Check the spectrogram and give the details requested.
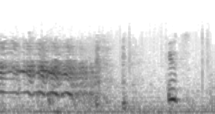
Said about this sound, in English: But today, as he entered between the rocks, he heard a different sound. It was the whinny of a horse.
